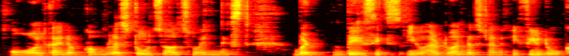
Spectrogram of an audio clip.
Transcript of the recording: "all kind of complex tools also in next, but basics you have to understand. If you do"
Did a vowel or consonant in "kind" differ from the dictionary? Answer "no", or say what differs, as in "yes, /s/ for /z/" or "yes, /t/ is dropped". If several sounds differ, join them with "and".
no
